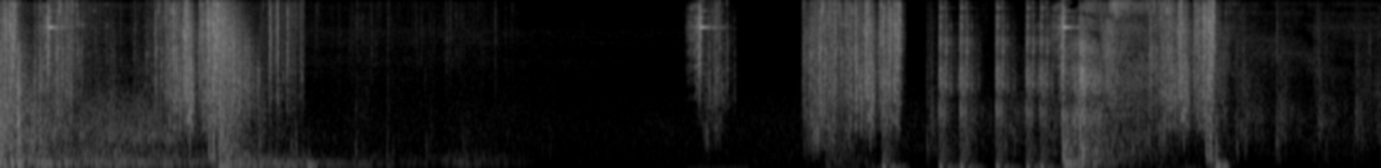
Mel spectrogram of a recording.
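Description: Footsteps run quickly on stone.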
